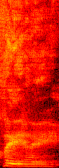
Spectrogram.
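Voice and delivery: loud, drawn-out wrestler catchphrase; Ryback. Retold or imitated. Podcaster mimicking a wrestler's catchphrase, bellowed impression. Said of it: "Remember the way he said".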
